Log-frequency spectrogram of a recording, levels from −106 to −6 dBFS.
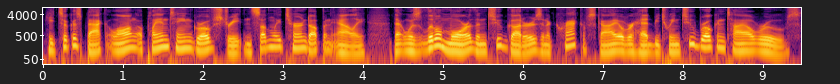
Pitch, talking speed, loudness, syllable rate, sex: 130 Hz, 210 wpm, -19 LUFS, 5.2 syllables/s, male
